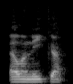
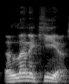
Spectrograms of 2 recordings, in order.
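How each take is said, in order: First: "Hellenica" tried hesitantly, ending in -ka; mispronounced attempt. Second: "Hellenikia" said with an -ee-kia ending; corrected "Hellenikia", more firmly voiced; modern Greek pronunciation. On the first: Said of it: "I'm gonna mispronounce it". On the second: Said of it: "is more the modern pronunciation". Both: Shown as a demonstration.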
